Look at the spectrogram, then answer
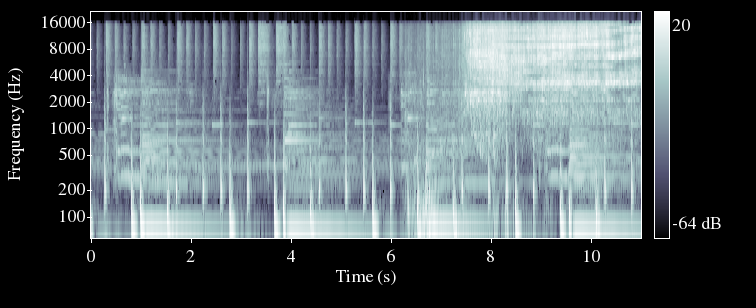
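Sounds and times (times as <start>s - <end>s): background music with beat: 0.0s - 11.0s
rice pouring into water: 6.9s - 11.0s.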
